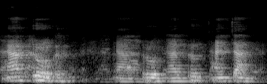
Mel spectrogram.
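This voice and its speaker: A man gives a sermon at a memorial gathering. He speaks very slowly and stresses his words, often putting questions to the crowd. His voice sits a little high and comes from far off in an echoey room. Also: steady tone. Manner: slow, emphatic, asks the audience questions.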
